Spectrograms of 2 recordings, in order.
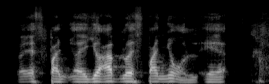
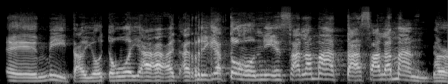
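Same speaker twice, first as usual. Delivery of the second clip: put-on attack Italian accent; 4 semitones higher than usual. [name] does an aggressive fake Italian accent for the audience. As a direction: rant in hammed-up fake Italian. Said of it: "give the audience an attack Italian accent".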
